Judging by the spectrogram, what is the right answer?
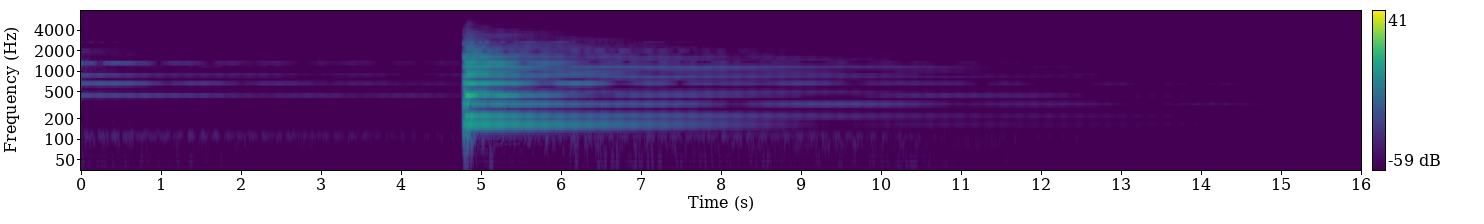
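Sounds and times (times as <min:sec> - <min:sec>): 
piano: 0:00.0 - 0:02.8, 0:04.7 - 0:11.8.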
